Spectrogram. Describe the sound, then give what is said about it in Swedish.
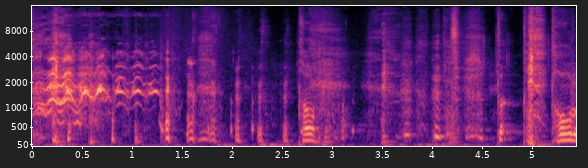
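Coughing fits from a man who got water down his throat, mixed with sputtering and strained, laughing vocal sounds, loud and irregular throughout, with brief bursts of talk between the coughs. “Ja, jag satte vatten i halsen.”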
